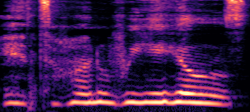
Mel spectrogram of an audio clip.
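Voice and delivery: hoarse, hushed, awestruck whisper. Reading a story aloud, a character describing a car: hoarse, awed whisper. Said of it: "he lowered his voice to a hoarse, awed whisper".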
